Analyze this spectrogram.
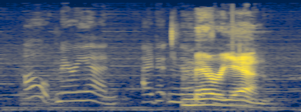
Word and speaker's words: Marianne: instead of feed oh Marianne I didn't know Marianne right that's how you pronounce that oats aren't enough but for a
